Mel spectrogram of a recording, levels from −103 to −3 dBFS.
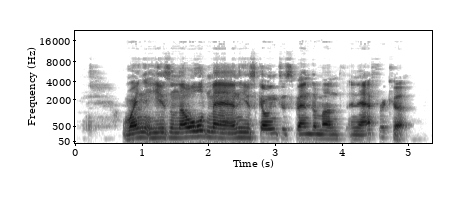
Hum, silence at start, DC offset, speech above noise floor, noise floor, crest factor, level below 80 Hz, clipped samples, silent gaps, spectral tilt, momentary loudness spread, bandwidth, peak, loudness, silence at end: none; 0.75 s; under 0.1%; 37 dB; -54 dBFS; 16 dB; -62 dBFS; under 0.1%; none; -3.5 dB/octave; 10 LU; 9 kHz; 0 dBFS; -17 LUFS; 0.4 s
